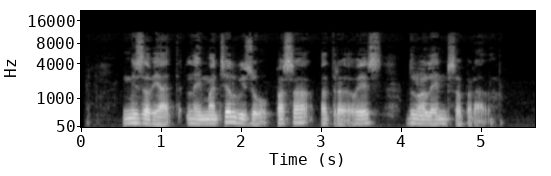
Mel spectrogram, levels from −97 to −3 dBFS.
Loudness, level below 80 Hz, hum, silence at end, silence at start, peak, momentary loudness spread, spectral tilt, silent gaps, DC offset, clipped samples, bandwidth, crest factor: -25 LUFS; -54 dBFS; none; 0.55 s; 0.55 s; -8 dBFS; 11 LU; -6.5 dB/octave; none; under 0.1%; under 0.1%; 11.5 kHz; 18 dB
